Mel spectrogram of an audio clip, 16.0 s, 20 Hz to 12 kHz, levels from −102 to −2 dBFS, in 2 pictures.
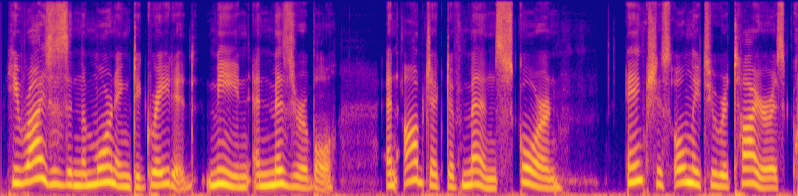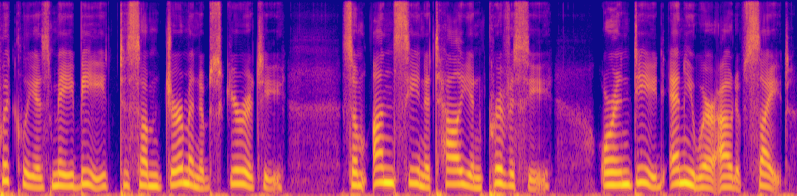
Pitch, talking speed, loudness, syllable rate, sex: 210 Hz, 140 wpm, -17 LUFS, 4.6 syllables/s, female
